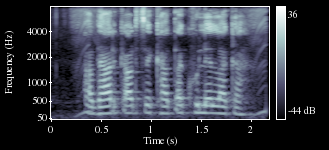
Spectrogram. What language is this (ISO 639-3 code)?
bho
